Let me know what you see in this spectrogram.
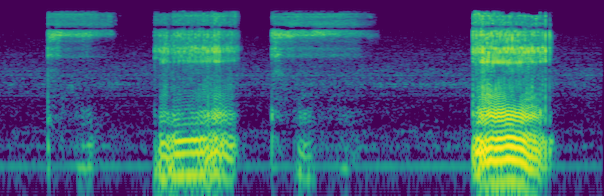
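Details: Sleeping dog snoring: loud rattling snores alternate with softer whistling exhales through the nose.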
